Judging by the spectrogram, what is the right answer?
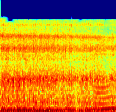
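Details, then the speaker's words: Imitated simple snoring: a steady, low rattling snore with continuous airflow and no pauses; it disturbs bystanders but does not affect the snorer's health or sleep quality. "这个声音，这个是一般的打呼，这个表示空气一直有在流通。对，所以这种打呼只会影响旁边的人，对自己的健康跟睡眠品质不会有影响。"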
